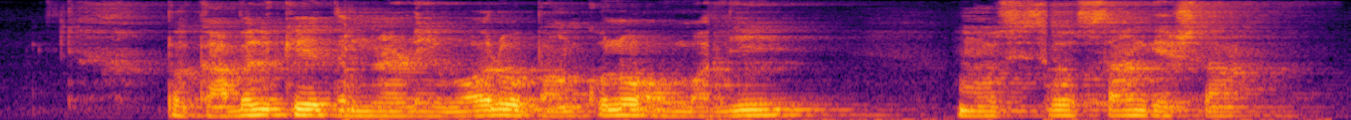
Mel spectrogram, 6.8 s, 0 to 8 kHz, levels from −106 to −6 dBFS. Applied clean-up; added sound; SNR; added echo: neural separator model SepFormer DNS4.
